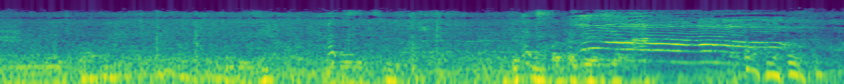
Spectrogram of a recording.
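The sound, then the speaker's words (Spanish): A baby only days old bursts into a loud, wavering wail near the end as water is poured on him while the Pope baptizes him in a hospital, crying in rising and falling sobs over a steady murmur of adult voices that fills the whole recording. “Lo que hemos comentado es que el niño estaba llorando, sí, porque estaba dormidito y de repente le empezó a echar agua y el papá se ha reído como diciendo, sí, vaya faena que le estoy haciendo.”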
